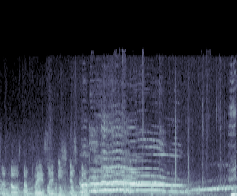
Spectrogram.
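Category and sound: bird, chickens clucking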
